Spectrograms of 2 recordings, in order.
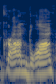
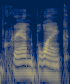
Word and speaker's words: Grand Blanc: And it looks like it should be pronounced Grand Blanc, but it's not. It's pronounced Grand Blank, but there's a restaurant in Grand Blank, Michigan called Crossbow.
